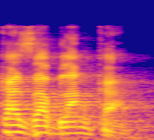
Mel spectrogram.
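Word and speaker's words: Casablanca: kuliah nama negaranya Maroko ibukotanya tulisannya casablangca cara bacanya Kadzab langka Kaza artinya rumah Blanca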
